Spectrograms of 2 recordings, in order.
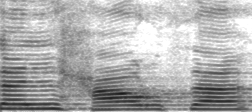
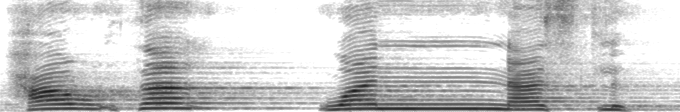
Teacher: را ساکن اور را ساکن سے پہلے زبر، تو را یہاں پر موٹا یعنی کہ پر پڑھا جائے گا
